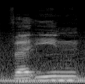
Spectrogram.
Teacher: nun gunnah dengan 2 harakat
